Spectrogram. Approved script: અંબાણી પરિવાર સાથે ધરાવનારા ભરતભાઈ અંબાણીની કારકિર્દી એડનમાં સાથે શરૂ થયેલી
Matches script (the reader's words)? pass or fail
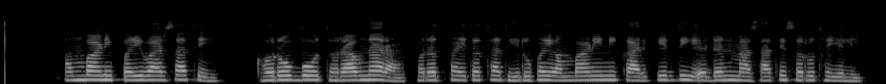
fail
